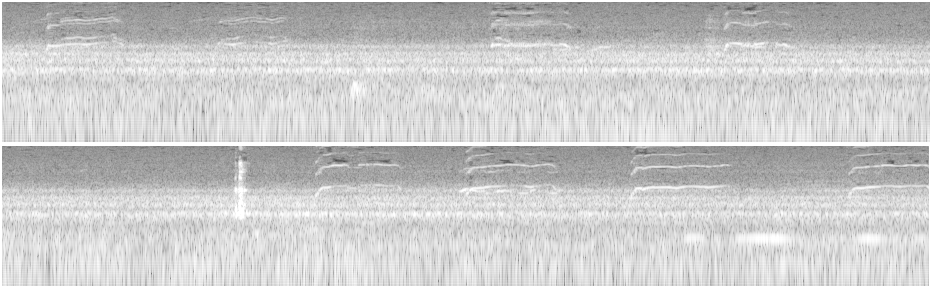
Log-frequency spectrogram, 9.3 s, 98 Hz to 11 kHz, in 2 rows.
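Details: Common kestrel at a nest with chicks in May 2021, at a 12:45 feeding when the male steals food, gives short, whiny, upward-hooked notes roughly once a second over a steady electrical hum with one sharp click.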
